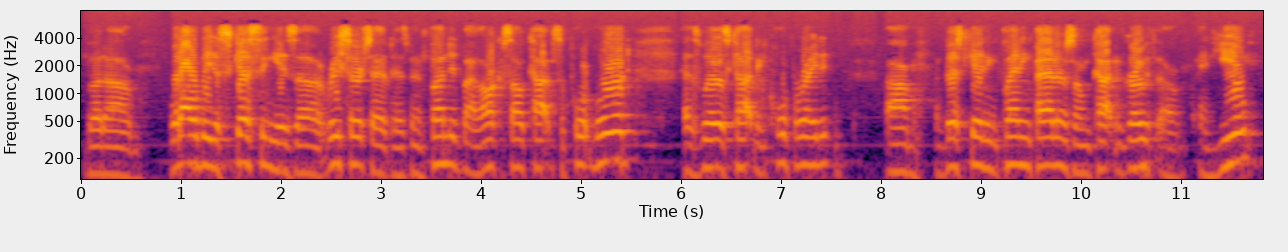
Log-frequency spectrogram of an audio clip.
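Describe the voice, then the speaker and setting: A man's voice: on the high side, steady tone. A man with a stuffy head cold that makes him sound nasal, giving a research talk with many ums and restarts. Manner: halting, frequent ums and restarts. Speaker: agricultural researcher presenting. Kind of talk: conference talk with slides. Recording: dull lo-fi audio.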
